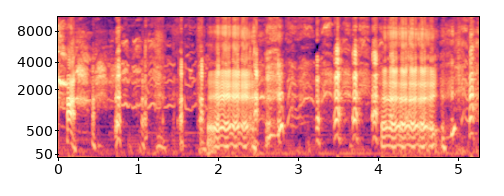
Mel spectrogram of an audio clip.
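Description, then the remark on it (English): A person imitates a billy goat, letting out two long, wavering, nasal bleats with shaky vibrato, separated by short breathy gasps and chuckle-like bursts, loud. “So like a billy goat.”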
